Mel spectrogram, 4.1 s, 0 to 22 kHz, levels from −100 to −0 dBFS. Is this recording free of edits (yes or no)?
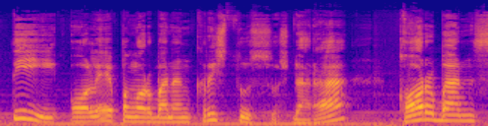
yes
